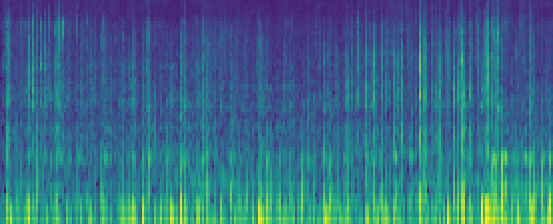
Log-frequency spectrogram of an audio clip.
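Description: A large, hollow white paper drink cup with a plastic lid and straw is held, tilted, tapped and scratched with fingertips. The result is a dense stream of quick, dull, low thumps mixed with dry, scratchy rustling and brief bright clicks, each dying away almost at once.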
